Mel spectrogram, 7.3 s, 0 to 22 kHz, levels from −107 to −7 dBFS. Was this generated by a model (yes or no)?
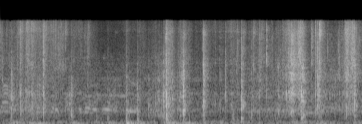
no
